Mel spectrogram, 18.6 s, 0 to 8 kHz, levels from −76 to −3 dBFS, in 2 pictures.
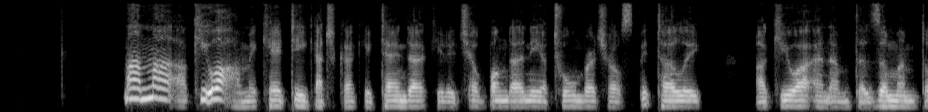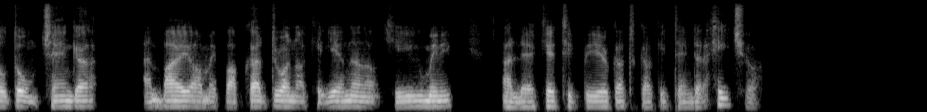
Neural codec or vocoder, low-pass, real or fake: codec, 16 kHz in and 24 kHz out, 0.4 kbps, LongCat-Audio-Codec, fine tuned four codebook decoder; 7.2 kHz; fake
